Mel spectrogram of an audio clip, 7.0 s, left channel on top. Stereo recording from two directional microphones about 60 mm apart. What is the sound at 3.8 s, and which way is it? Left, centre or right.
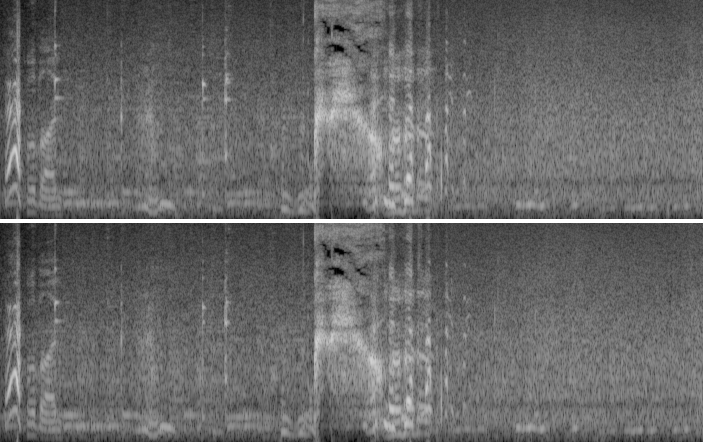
Speech, left.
